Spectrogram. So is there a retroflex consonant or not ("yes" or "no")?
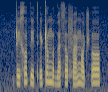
yes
